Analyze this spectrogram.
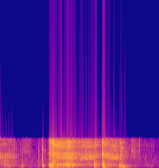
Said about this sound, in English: Excuse me, I do have a bit of a cough.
